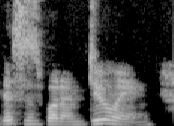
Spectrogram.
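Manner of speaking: ordinary talk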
